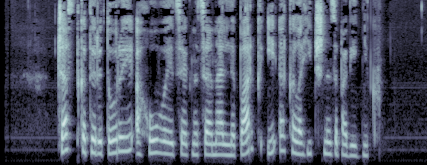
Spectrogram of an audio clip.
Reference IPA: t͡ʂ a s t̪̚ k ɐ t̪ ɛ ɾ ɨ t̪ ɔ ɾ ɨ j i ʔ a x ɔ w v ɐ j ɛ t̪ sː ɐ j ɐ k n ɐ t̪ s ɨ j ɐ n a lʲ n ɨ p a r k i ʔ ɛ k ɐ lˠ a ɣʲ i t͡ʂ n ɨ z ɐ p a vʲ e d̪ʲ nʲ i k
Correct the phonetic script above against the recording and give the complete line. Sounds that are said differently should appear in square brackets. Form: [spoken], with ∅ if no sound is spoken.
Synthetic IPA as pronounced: t͡ʂ a s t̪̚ k ɐ t̪ ɛ ɾ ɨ t̪ ɔ ɾ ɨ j i ʔ a x ɔ w v ɐ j ɛ t̪ sː ɐ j ɐ k n ɐ t̪ s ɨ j [a] n a lʲ n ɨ p a r k i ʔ ɛ k ɐ lˠ a ɣʲ i t͡ʂ n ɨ z ɐ p a vʲ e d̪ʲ nʲ i k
